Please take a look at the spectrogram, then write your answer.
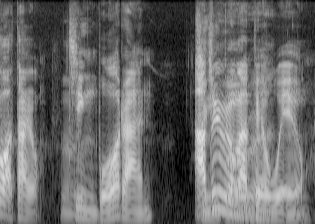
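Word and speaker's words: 井柏然: 중국 발음. 저 알 것 같아요. 징보란.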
